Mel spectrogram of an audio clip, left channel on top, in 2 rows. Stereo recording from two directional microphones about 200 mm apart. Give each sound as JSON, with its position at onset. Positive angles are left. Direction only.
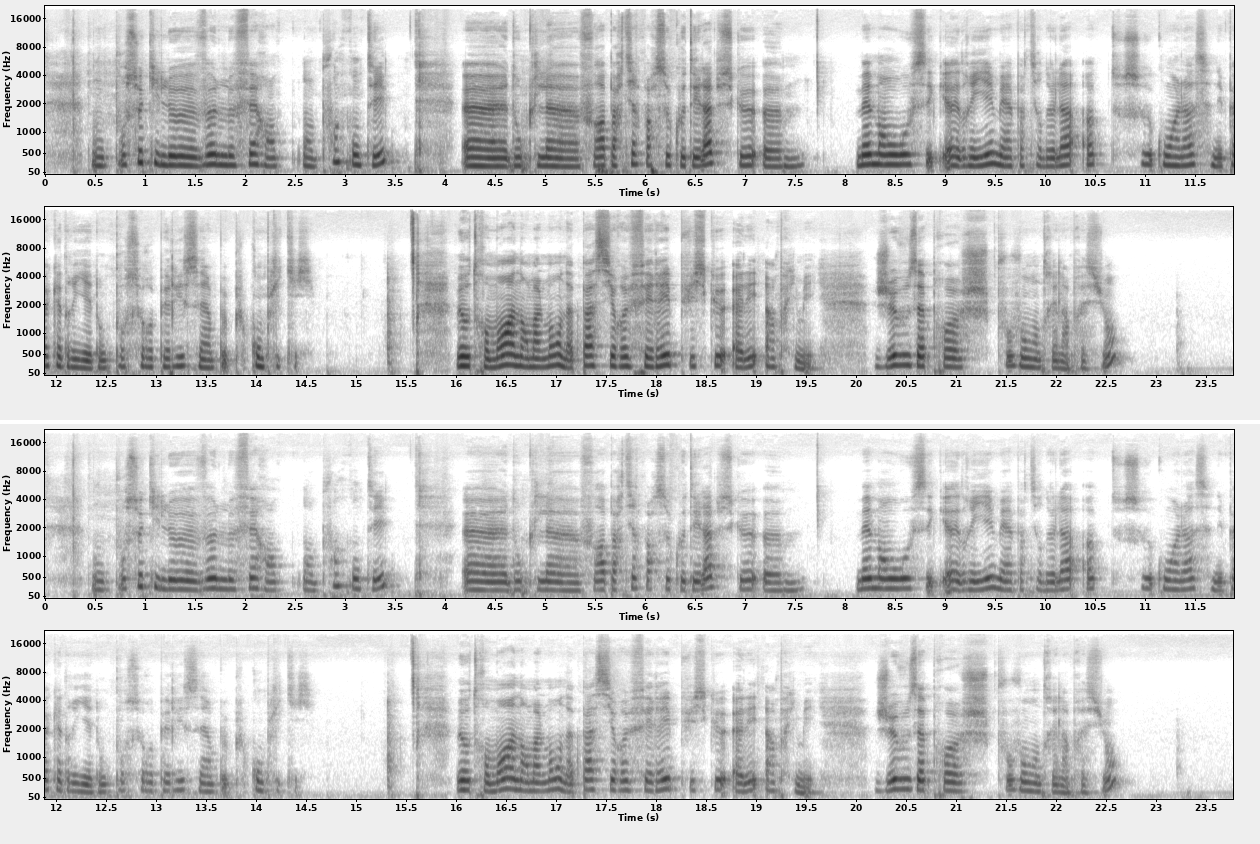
{"t": 0.1, "sound": "speech", "side_deg": 25}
